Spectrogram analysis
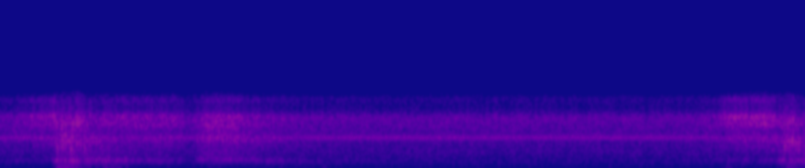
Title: Milo snoring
